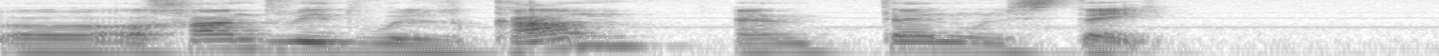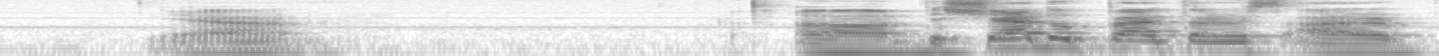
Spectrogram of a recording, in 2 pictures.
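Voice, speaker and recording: A man from Romania speaking English with a Romanian accent, giving a casual spiritual talk full of fillers, restarts and pauses. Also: fairly high pitch, creaky. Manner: halting, many fillers and restarts. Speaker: host.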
